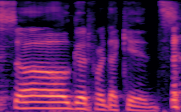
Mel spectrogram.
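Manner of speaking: slow Jamaican mimicry with hard d's; Jamaican-sounding accent. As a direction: drawl it in a mock Jamaican accent. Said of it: "he says "duh".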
